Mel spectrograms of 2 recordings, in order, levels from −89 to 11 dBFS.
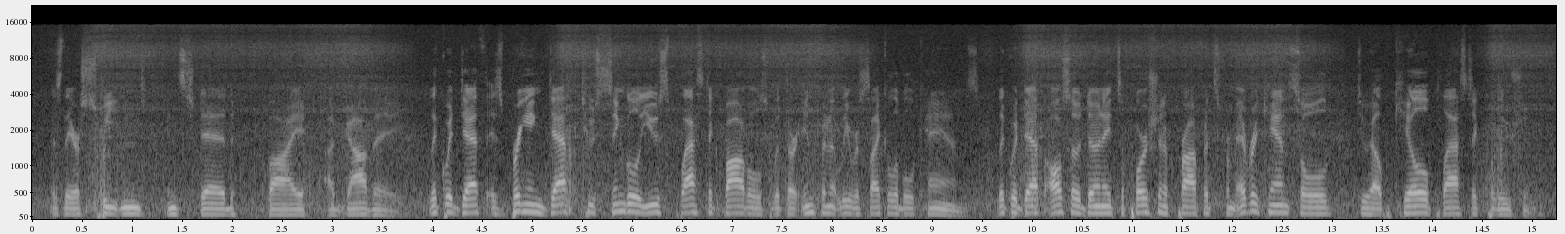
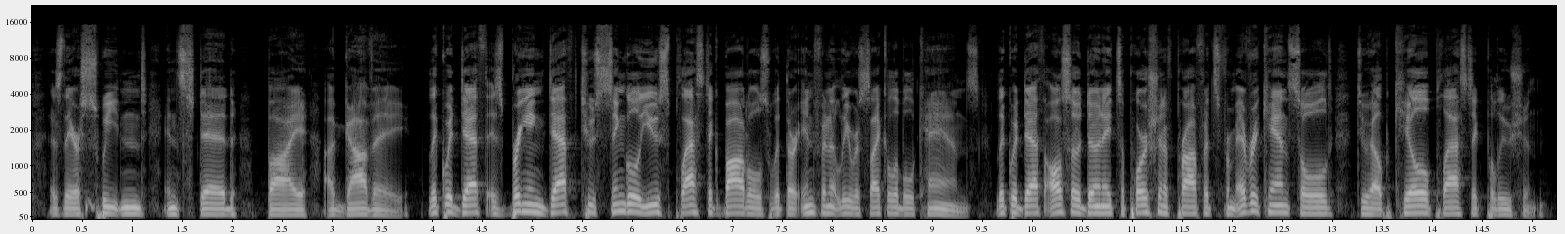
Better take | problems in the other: second | hiss; noticeable; throughout; 10 dB below the speech

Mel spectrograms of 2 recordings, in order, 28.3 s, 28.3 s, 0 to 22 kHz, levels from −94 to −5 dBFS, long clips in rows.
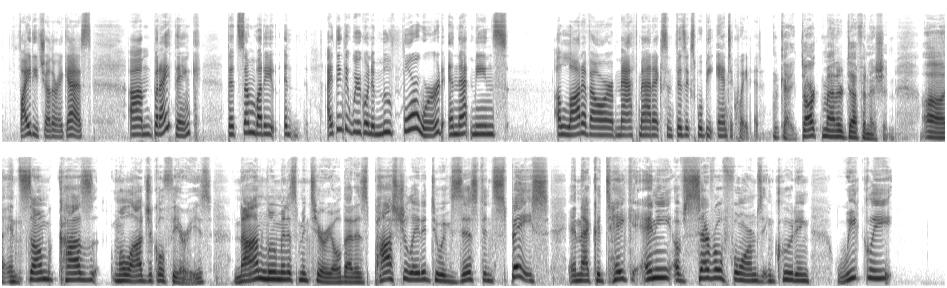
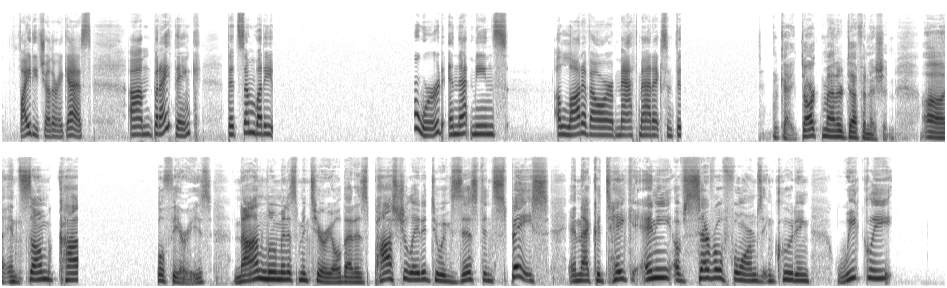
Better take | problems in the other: first | audio cutting out; at 4 s for 2 s, at 10 s for 1 s and at 15 s for 1 s

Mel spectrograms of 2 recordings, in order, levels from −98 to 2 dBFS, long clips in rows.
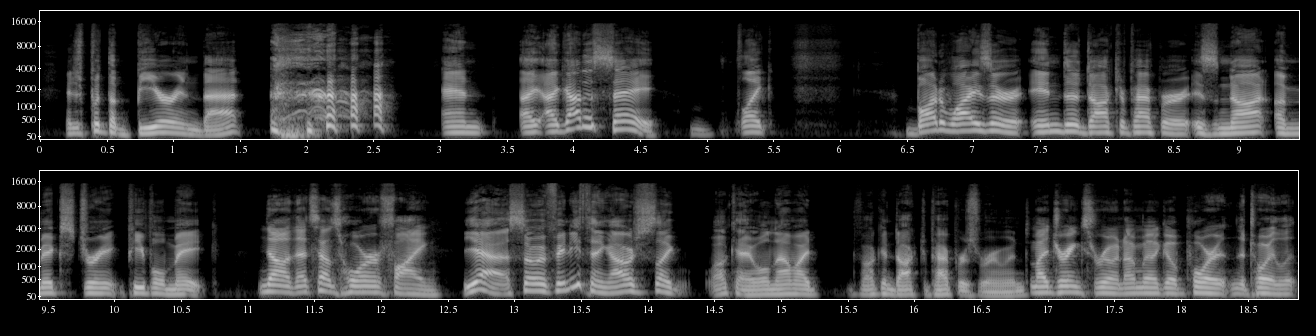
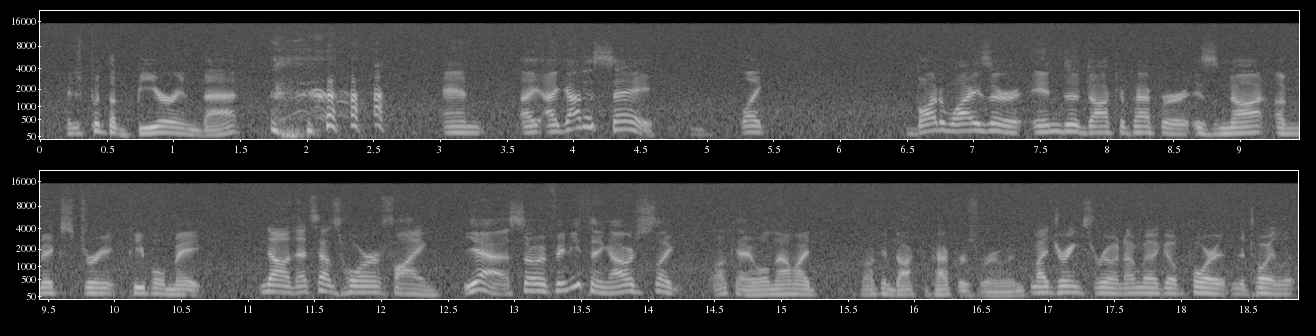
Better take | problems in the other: first | hiss; noticeable; throughout; 10 dB below the speech

